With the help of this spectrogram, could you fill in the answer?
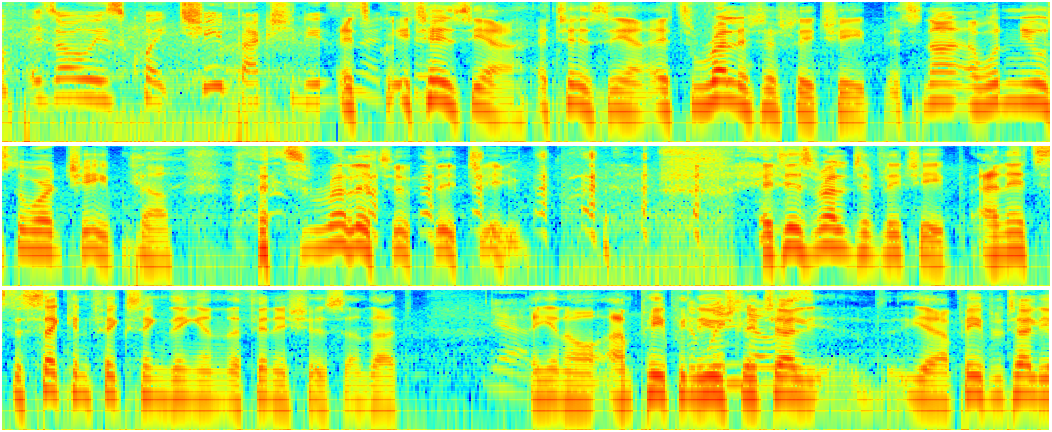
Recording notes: We caught up with him at Selfbuild Live Belfast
